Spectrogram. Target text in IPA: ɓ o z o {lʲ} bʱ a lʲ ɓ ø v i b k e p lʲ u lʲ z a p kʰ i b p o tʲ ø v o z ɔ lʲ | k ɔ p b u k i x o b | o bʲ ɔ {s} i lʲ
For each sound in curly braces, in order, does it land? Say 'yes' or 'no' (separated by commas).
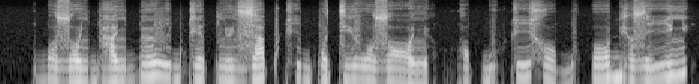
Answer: yes, no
